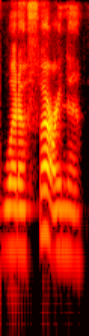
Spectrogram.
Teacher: ra is heavy because of having fatha on it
